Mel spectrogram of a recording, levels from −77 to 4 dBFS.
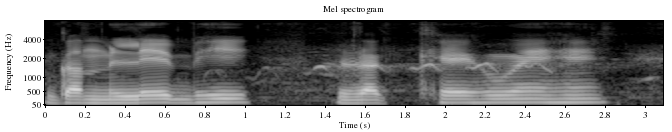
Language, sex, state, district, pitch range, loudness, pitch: Hindi, male, Uttar Pradesh, Lucknow, 115-130 Hz, -17 LUFS, 125 Hz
